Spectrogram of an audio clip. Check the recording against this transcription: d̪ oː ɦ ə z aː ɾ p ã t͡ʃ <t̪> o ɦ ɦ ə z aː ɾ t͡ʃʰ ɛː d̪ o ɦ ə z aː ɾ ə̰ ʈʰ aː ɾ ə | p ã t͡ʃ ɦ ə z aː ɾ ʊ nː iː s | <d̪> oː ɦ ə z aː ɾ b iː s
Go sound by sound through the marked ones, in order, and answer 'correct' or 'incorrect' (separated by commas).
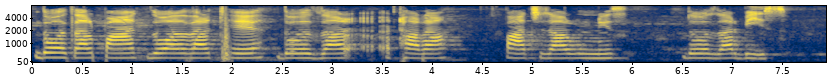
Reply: incorrect, correct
